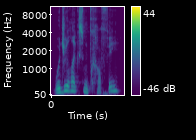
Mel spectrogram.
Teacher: your pitch rising to make it sound warm and friendly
